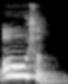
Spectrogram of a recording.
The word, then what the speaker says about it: ঔষধ: ও রস যেমন দেখো ঔষধ এই যে দেখো ঔষধ এখন দেখো এই যে উচ্চারণে ঔ ঔষধ ঔষধ বুঝছো এরপর দেখো অনুস্বর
